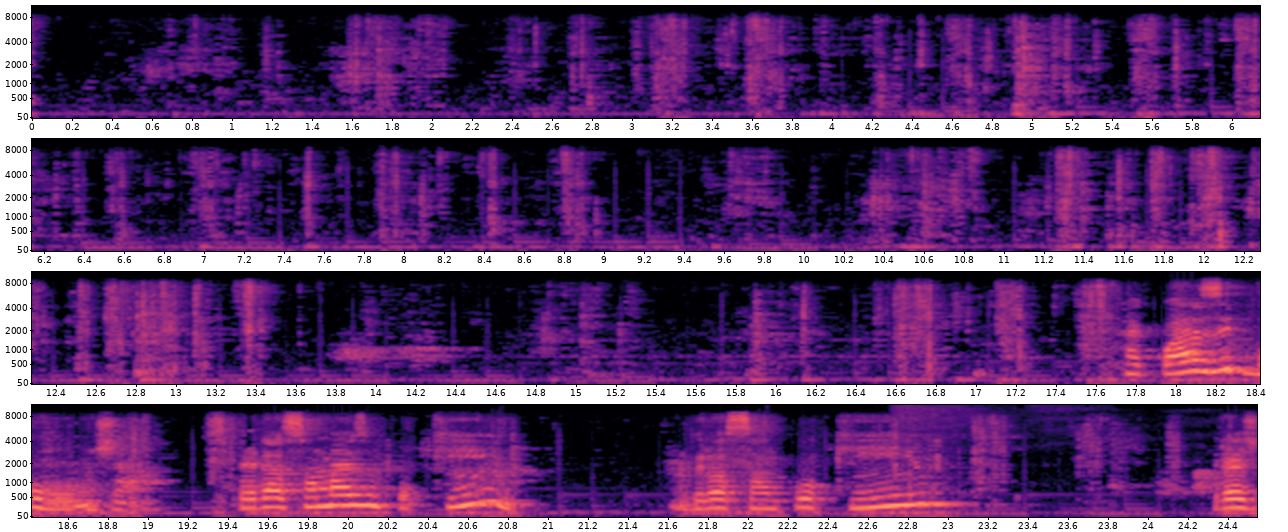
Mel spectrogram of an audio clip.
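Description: A spoon scrapes and knocks against a metal pot while stirring a thick mixture.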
